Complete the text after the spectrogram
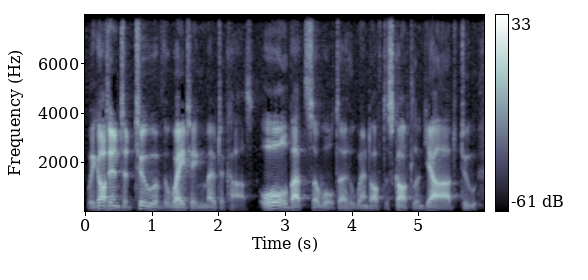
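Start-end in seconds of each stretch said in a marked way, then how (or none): none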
